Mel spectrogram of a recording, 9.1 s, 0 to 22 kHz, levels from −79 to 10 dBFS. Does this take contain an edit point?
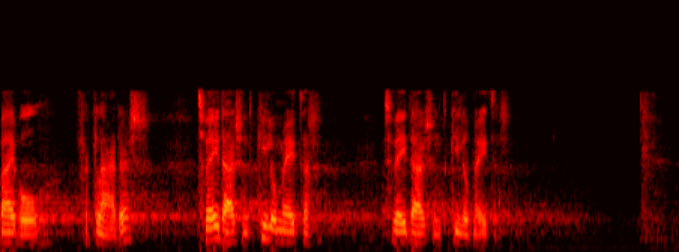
yes; 2 cuts; at 2.6 s, 5.1 s

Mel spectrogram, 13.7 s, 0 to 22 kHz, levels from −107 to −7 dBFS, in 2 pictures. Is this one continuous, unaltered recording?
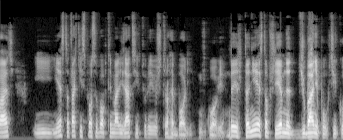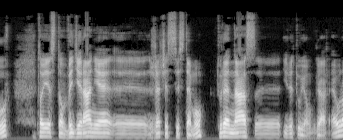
no; 3 cuts; at 4.6 s, 7.6 s, 11.1 s

